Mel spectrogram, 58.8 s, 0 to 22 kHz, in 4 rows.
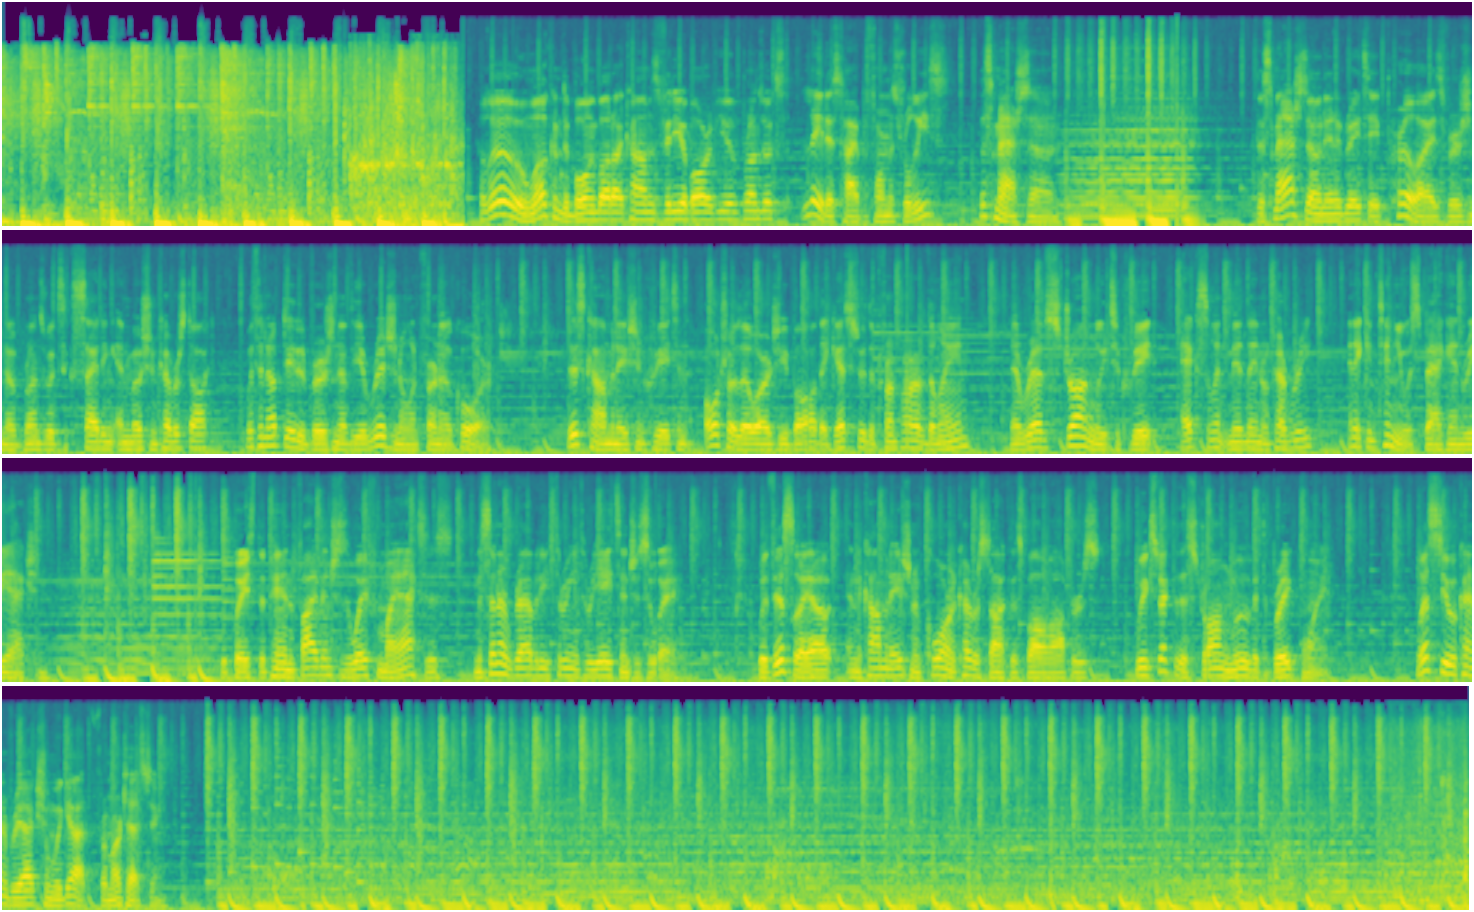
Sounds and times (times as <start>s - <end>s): Music: 0.0s - 58.7s
Speech: 4.8s - 10.6s, 12.6s - 19.7s, 20.4s - 29.9s, 31.6s - 36.2s, 37.0s - 42.7s, 43.6s - 45.8s.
